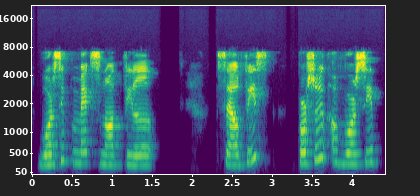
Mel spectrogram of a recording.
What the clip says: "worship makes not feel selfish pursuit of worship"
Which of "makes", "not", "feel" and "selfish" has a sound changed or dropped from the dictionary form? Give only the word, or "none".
selfish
